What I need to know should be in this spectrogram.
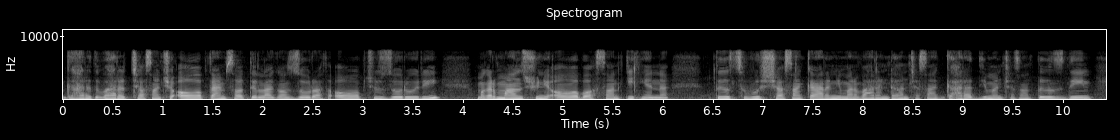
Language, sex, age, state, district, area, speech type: Kashmiri, female, 30-45, Jammu and Kashmir, Srinagar, urban, spontaneous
